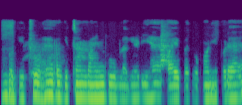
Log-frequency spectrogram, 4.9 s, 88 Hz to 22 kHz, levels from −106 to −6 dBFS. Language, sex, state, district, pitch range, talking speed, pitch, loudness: Rajasthani, male, Rajasthan, Nagaur, 130-135 Hz, 175 wpm, 130 Hz, -32 LUFS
